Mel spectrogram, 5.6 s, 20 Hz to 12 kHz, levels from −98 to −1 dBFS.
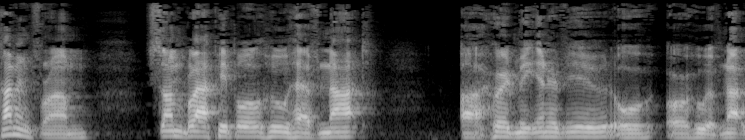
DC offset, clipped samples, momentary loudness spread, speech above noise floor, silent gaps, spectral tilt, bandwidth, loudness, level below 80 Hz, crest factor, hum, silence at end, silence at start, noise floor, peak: under 0.1%; under 0.1%; 8 LU; 46 dB; none; -5.5 dB/octave; 11.5 kHz; -27 LUFS; -64 dBFS; 20 dB; none; 0 s; 0 s; -72 dBFS; -8 dBFS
